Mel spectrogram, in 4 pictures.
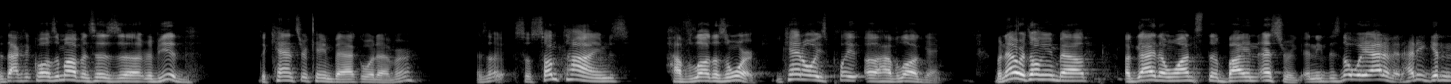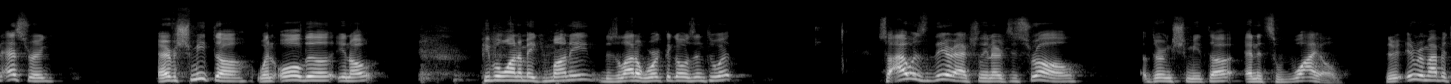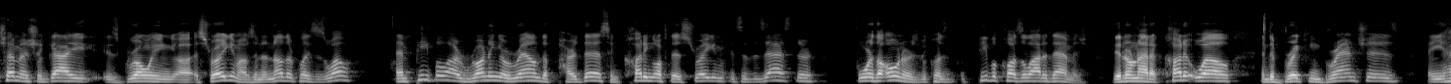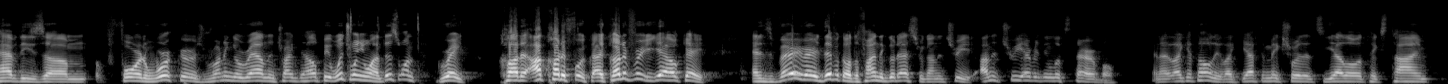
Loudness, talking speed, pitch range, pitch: -19 LUFS, 220 wpm, 140-185 Hz, 165 Hz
